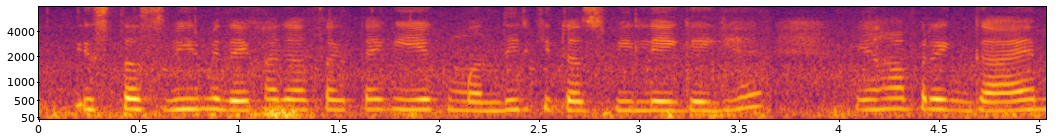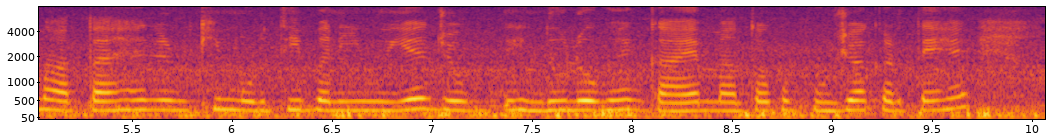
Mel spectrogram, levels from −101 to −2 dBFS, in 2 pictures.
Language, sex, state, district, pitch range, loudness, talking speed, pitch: Hindi, female, Bihar, Lakhisarai, 230-265 Hz, -17 LUFS, 220 wpm, 245 Hz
